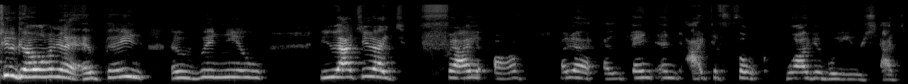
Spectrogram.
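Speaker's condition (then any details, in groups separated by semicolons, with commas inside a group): Down syndrome; congenital, diagnosed before birth, heart defect also found before birth, about ten years old; short answers, often prompted by mother, 'annoying' misheard as 'important'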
